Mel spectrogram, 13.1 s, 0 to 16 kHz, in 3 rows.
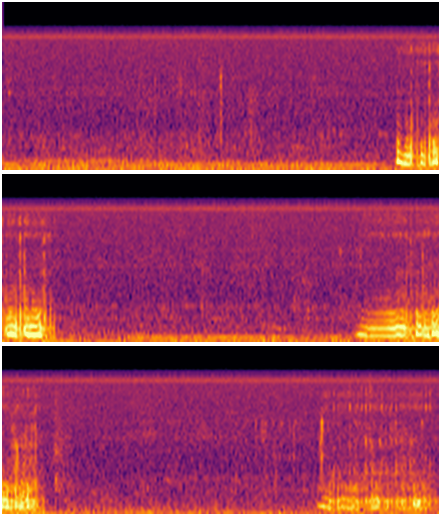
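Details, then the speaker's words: English bulldog snoring while awake: loud, rattling snores on each breath in, about 15 a minute, with quiet breathing between them. "you're awake while you snoring like the Predator"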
